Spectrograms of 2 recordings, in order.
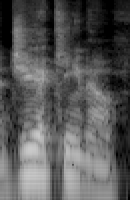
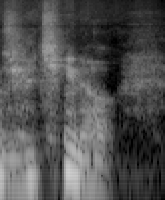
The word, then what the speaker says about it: Giacchino: So the 2 C's in Italian are pronounced like a CH sound, said the fellow Italian in the chat. There are multiple, but it's the C, it's the double C's, then the CH, which throws me off.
